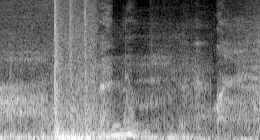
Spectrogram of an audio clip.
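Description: A man shouts urgently.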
